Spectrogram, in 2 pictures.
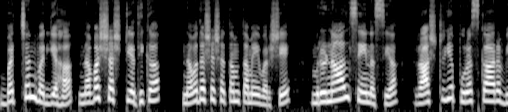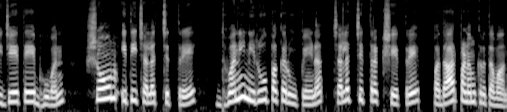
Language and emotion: Sanskrit, neutral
